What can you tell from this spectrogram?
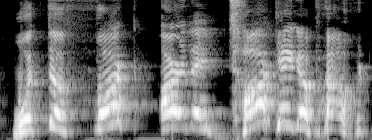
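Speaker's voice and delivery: very high-pitched, incredulous wail; exasperated outburst. Acted. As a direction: cry out in total bafflement, pitch way up. Exasperated outburst over baffling line.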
